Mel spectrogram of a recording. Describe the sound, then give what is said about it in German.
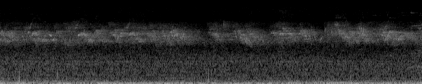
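A dense outdoor chorus of birds chirping and singing at once, a steady overlapping wash of calls, fairly soft, with a low background rumble and no talking. “Hier ist für euch das Vogelkonzert in Vogeldur, Vogelmoll, wie auch immer.”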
